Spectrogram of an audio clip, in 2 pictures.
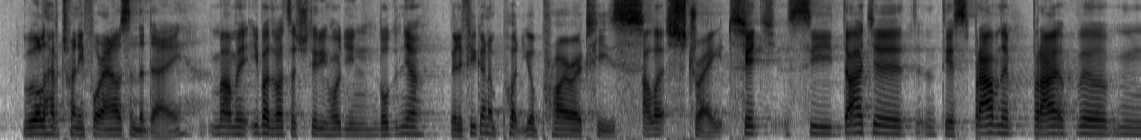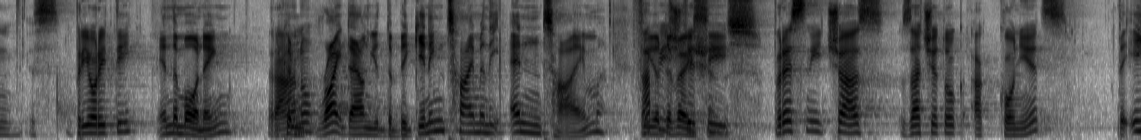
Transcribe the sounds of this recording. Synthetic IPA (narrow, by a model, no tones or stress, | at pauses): wiɔːlˠəv̥tʰw̥ɛ̃ɾ̃tifɔːɹaʊə˞zɪ̃nðədḛɪmaːmɛʔibad̪ʋat͡sacʃt̪iɾiɦɔɟiːnd̪ɔd̪ɲa | b̥ʌɾɨfjə˞ɡʌnəpʰʊt͡ʃəpʰɹ̥aɪɔɹɨɾʰiz̥alɛstɹ̥ḛɪtkɛcsid̪aːcɛt̪ɪɛspɾaːʊnɛpɾa | pɾiɔɾit̪i | ɪ̃nðəmɔɹnɪ̃ŋ | ɾʔa̰ːnɔɹaɪt̚d̥ãʊ̃njəðəbɪɡɪ̃nɪ̃ŋtʰãɪ̃mə̃nðiɛ̃ntʰã̰ɪ̃m | fəajəiːdɪvoʊɛʃĩz̥pɾɛsniːt͡ʃazzat͡ʃɪat̪ɔɡakɔɲɪɛt͡s | ðiʔ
